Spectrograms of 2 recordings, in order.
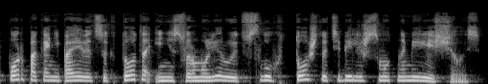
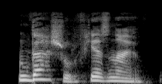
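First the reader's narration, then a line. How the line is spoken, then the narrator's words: Sigh. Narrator (Russian): вздохнула Меломори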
